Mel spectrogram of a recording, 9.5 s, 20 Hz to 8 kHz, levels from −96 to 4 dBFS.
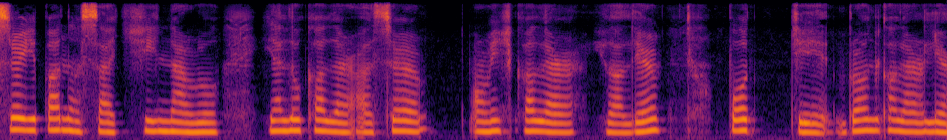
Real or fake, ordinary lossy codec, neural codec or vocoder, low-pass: fake; none; codec, 16 kHz in and 24 kHz out, 2.2 kbps, FireRedTTS-2 codec; 7.2 kHz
